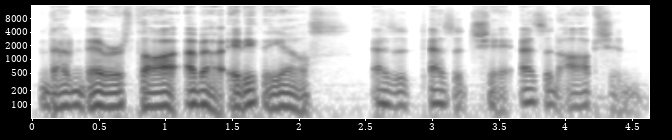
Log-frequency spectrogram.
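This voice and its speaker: A young man with a stuffed-up nose, a drummer guest chatting casually on a podcast in a studio, rambling excitably with plenty of "like". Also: sits low, normal speed, creaky, dry recording. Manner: rambling, excitable, filler-heavy with "like".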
